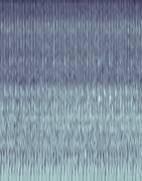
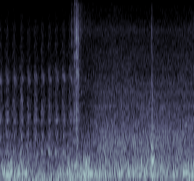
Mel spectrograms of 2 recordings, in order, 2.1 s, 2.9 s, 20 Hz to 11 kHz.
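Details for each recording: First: 2003 Nissan X-Trail diesel that cranked with no glow plug light and wouldn't start: after the fix the glow plug light returns and it runs with a steady, even diesel clatter and no misses or hunting. Normal idle. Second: 2003 Nissan X-Trail diesel with no glow plug light: the starter churns rhythmically for about a second and stops, and the engine cranks but never starts.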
